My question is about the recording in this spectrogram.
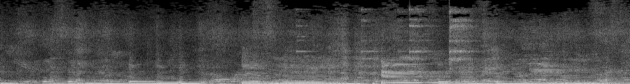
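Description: A live funk band playing an instrumental passage: bass guitar holding low notes that change every half second or so under electric guitar chords.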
